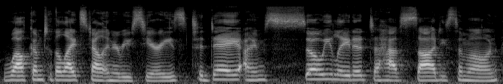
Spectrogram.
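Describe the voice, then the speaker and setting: A woman hosting an interview series, speaking affectionately with drawn-out phrasing. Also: medium pitch, fairly even intonation, clean tone. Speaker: interview host.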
